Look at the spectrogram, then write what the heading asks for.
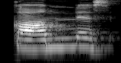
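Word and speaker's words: calmness: कामनेस L silent है।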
